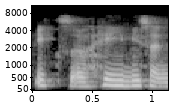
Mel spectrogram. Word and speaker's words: exhibition: các bạn ha, exhibition chứ không phải là exhibition gì nha, cái chữ h này là âm câm đó.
